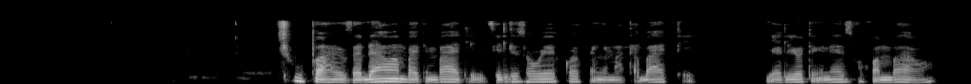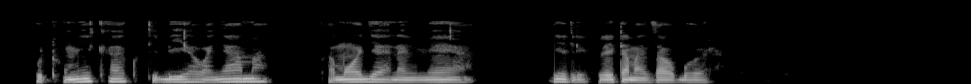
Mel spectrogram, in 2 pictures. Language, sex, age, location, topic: Swahili, male, 25-35, Dar es Salaam, agriculture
